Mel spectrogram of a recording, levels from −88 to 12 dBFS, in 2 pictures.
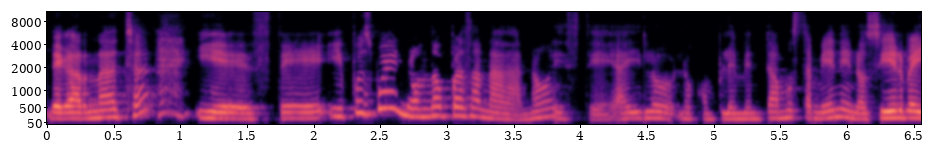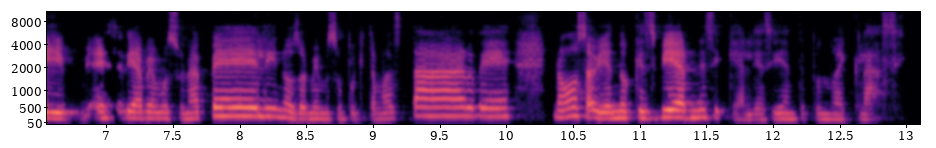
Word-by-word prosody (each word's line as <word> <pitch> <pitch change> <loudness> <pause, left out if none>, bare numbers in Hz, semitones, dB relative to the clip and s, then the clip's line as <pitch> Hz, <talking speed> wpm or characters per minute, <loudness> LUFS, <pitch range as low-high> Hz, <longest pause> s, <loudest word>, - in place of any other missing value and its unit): de 180 - +7
garnacha 210 +8 +2 0.3
y, 195 -1 +2
este, 180 +1 0
y, 240 -1 -2
pues, 320 +6 -1
bueno, 350 - +2
no 255 +2 0
pasa 255 -2 +1
nada, 170 -7 -3
¿no? 195 +8 -5
Este, 165 -5 -11
ahí 180 +2 -3
lo 190 -3 -2
lo 170 +1 -10
complementamos 170 +4 -4
también 190 +3 -2
y 210 - 0
nos 165 -2 -3
sirve, 200 0 +7
y 180 -1 +1
ese 190 +1 -5
día 190 -1 +1
vemos 180 -1 -5
una 175 +2 -5
peli, 250 0 +4
nos 200 -5 -3
dormimos 170 0 -5
un 165 - -14
poquito 165 -1 -16
más 175 +1 -13
tarde, 250 0 +1 0.3
¿no? 225 +2 0
Sabiendo 195 -3 +1
que - - -1
es 185 -1 -5
viernes 215 0 +4
y 200 - -9
que - - -22
al 145 - -13
día 155 0 -14
siguiente, 165 0 -8
pues, 160 0 -12
no 160 - -10
hay 155 - -12
clase. 155 0 -15
185 Hz, 210 wpm, -23 LUFS, 170-220 Hz, 0.3 s, de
